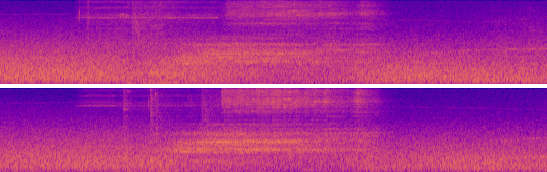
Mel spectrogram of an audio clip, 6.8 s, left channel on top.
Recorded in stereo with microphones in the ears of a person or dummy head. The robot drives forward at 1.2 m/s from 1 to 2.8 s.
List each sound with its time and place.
1.5 s a sliding door: 75° right (ahead or behind), 5.5 m; by 4.8 s 85° right, 5 m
